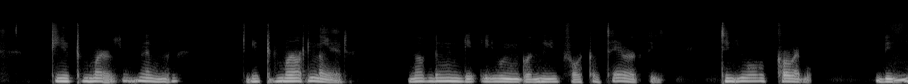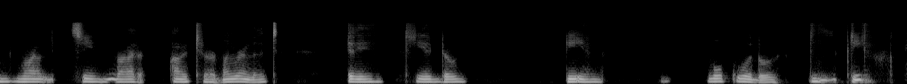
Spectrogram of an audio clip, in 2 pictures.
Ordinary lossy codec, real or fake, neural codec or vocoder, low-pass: none; fake; codec, 16 kHz, 0.5 kbps, FreqCodec, larger model; 7.2 kHz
